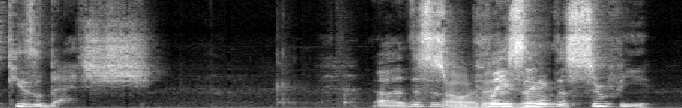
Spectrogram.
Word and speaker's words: Kizilbash: Kizlabash? Kizbash. No, the I is before the L, so it's Kizilbash.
